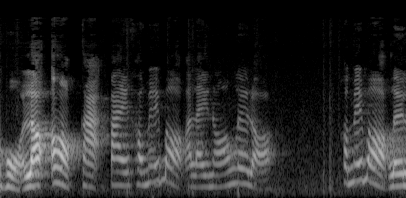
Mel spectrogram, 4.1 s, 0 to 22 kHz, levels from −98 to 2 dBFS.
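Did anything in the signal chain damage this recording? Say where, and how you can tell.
Yes, twice, both at the network stage of the call. From 1.07 to 1.11 s there is short concealed packet loss: about 20 ms of speech never arrived, and the receiver covered the hole by extending the preceding sound for roughly 15 ms before blending back in. You hear a brief smear or wobble, and whatever sat in that gap is gone. That loss is what separates it from a stall, which keeps all the content.

From 1.51 to 1.55 s there is a short stall from a late packet: the jitter buffer ran dry, so the last sound was stretched for about 25 ms until the packet turned up, and playback then resumed exactly where it left off. Nothing is missing, but one sound is held too long with a faint buzz or dip, and everything after it is about 25 ms later. The level shifts near 0.5 and 3.5 s come from the talker's distance to the microphone, not from the chain.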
